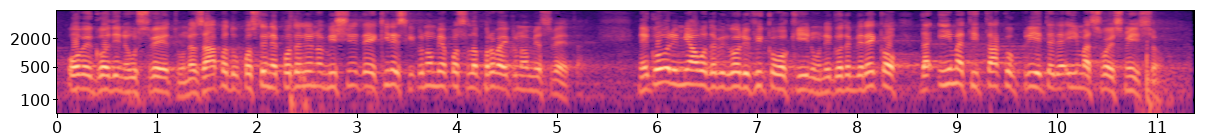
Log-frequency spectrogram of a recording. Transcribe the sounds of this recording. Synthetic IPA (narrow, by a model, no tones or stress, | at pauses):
o̞ʋe̞ɡo̞d̪ine̞usʋe̞ːt̪unazaːpad̪upo̞st̪ojne̞po̞d̪eʎe̞no̞miʃʎeɲed̪aje̞kineskaeko̞no̞mijapo̞salapr̩ʋaeko̞no̞mijasʋe̞̰ːt̪a | ne̞ɡo̞ʋo̞ɾimjaːo̞ʋo̞d̪abiɡlˠo̞ɾifiko̞ʋaokiːnune̞ɡo̞d̪abiɾe̞kao̞d̪aʔimat̪it̪ako̞ɡ̚pɾijat̪e̞ʎaimasʋo̞ːjsmiːsa̰o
